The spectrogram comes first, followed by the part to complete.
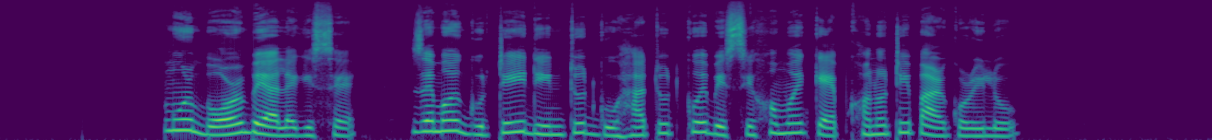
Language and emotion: Assamese, sad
